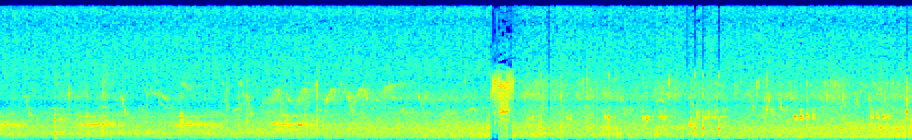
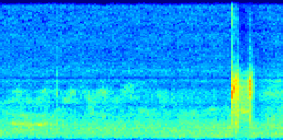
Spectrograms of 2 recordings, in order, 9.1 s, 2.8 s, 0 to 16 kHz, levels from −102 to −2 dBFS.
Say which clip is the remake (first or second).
second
